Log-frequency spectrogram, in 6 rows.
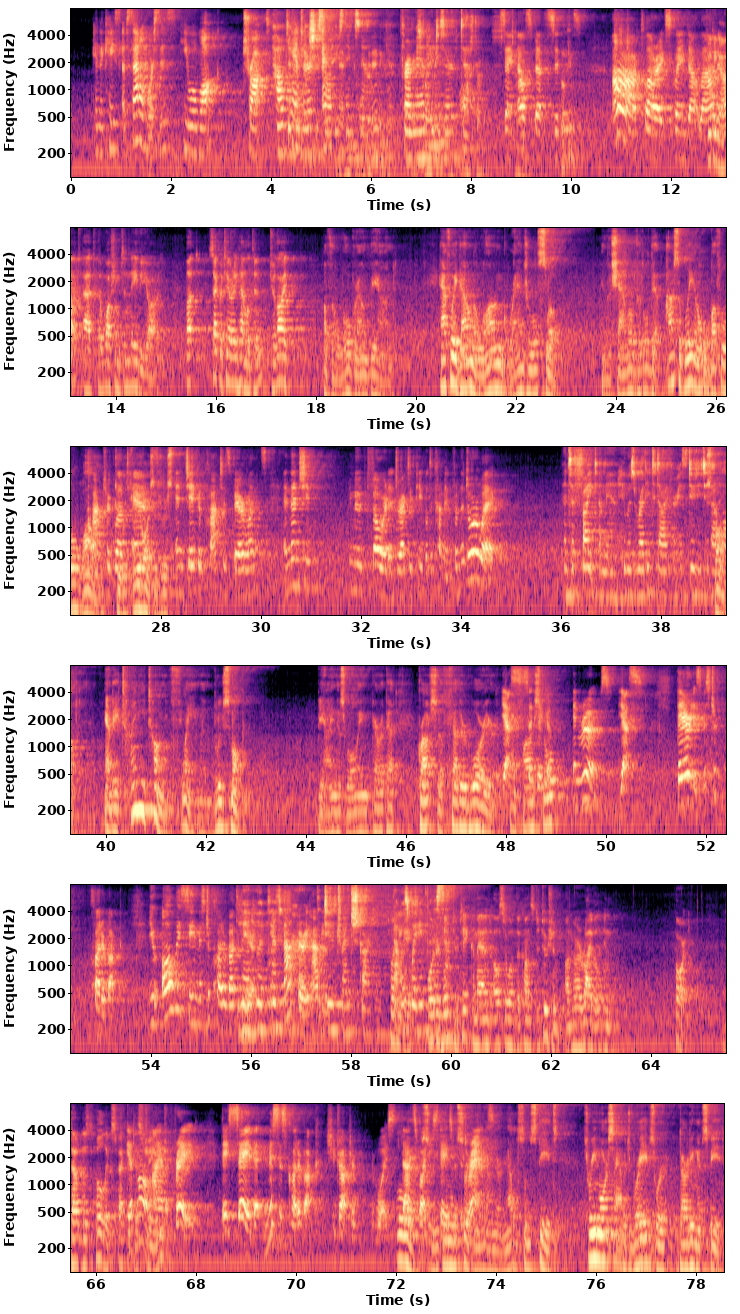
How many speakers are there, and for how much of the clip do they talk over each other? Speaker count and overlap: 6, about 20%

